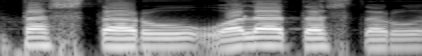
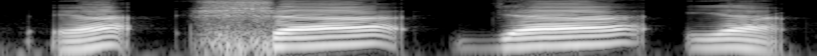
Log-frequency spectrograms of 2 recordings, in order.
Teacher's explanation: Kita sesuaikan makhraj daripada huruf shin. Makhrajnya adalah tengah lidah kita. Ja, sya, ya itu tengah lidah.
